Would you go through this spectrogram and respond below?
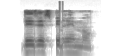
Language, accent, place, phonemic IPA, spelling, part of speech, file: French, France, Lyon, /de.zɛs.pe.ʁe.mɑ̃/, désespérément, adverb, LL-Q150 (fra)-désespérément.wav
- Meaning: desperately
